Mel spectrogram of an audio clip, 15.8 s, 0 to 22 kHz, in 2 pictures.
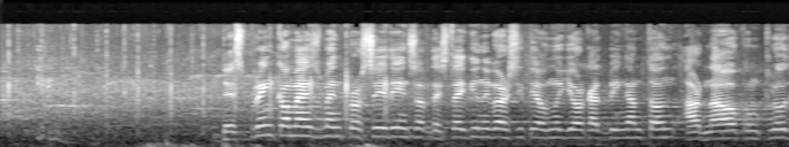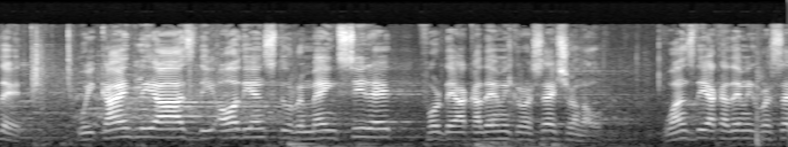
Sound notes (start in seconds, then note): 0.0 applause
